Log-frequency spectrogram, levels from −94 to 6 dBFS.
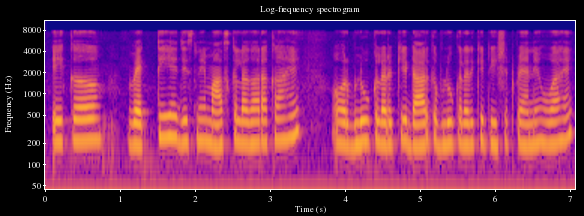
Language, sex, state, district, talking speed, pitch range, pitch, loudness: Hindi, female, Rajasthan, Jaipur, 180 wpm, 195-220 Hz, 205 Hz, -18 LUFS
